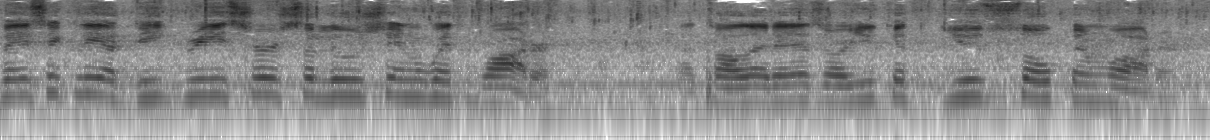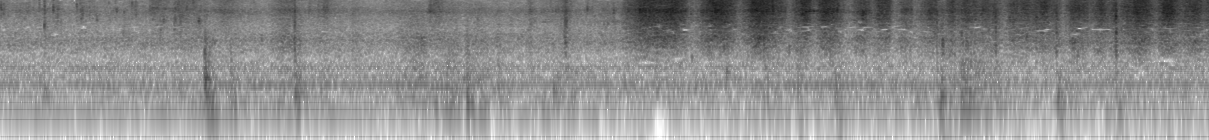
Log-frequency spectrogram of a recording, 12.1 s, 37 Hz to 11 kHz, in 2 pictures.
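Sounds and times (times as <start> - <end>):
low steady hum: 0.0 - 12.0
scrubber rubbing on plastic: 9.1 - 12.0.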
